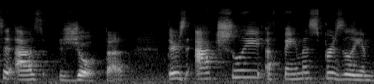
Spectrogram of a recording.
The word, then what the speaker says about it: Jota: So J is called Jota. You would pronounce it as Jota.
